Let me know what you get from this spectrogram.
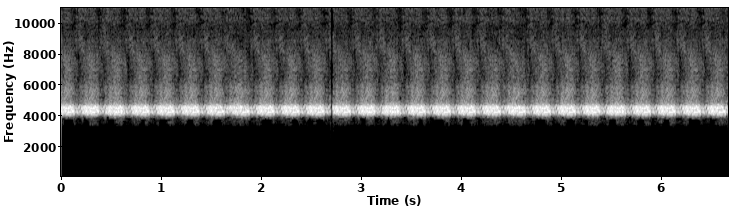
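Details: Night chorus of crickets in a farm meadow beneath a full moon and dark sky: a bright, high tinkling trill throbbing regularly about four times each second, with a brief dip midway.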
